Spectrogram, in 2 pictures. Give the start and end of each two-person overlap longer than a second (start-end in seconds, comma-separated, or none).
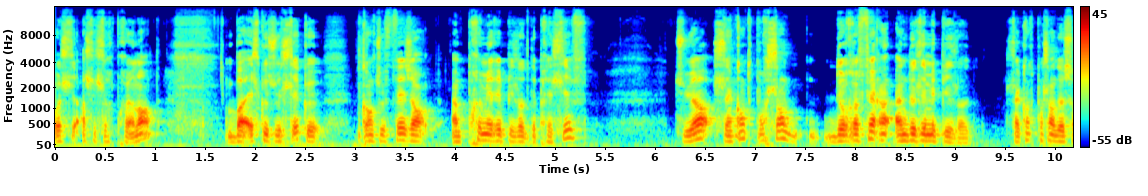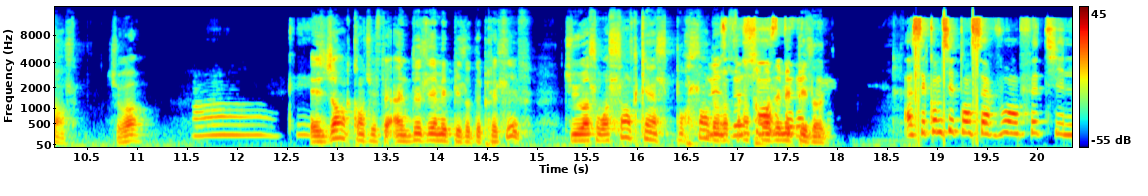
16.6-17.9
